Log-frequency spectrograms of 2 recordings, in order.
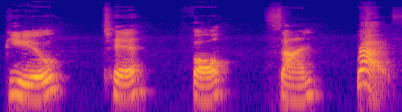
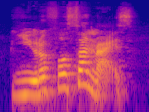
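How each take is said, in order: First: Counting syllables. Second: Said in the usual way. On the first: Shown as a demonstration. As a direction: tap out Beau-ti-ful sunrise one syllable at a time. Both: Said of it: "Let's check that that's five syllables".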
